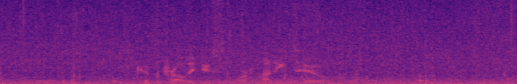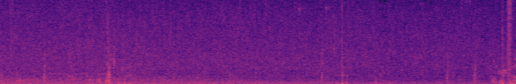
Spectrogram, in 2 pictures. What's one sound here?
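Heavy rain falls steadily outdoors.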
